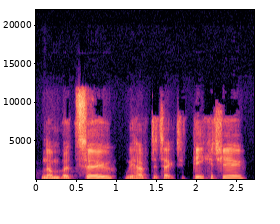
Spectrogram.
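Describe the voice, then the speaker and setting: A man's voice: medium pitch, expressive, normal speed, no echo, studio quality. Hesitant man hosting a podcast. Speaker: podcast host. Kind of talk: casual panel chat.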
